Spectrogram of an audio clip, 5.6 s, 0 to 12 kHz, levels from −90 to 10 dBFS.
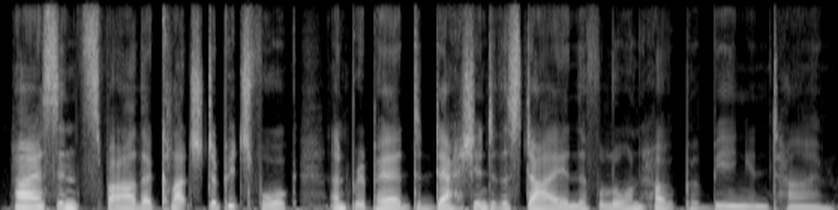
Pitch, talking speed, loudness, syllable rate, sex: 190 Hz, 215 wpm, -19 LUFS, 5.4 syllables/s, female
